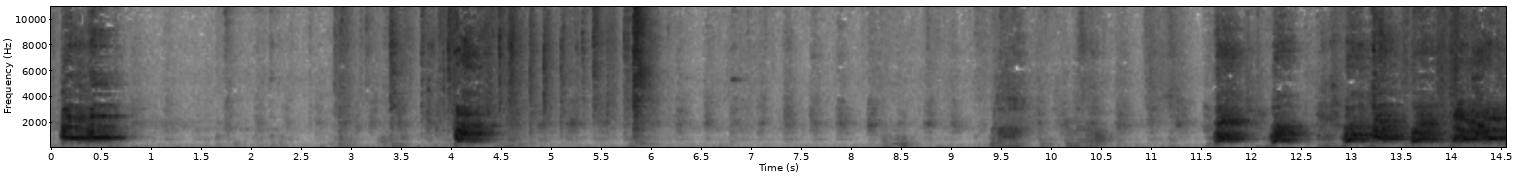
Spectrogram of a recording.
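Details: Two Pembroke Welsh Corgis playing with a balloon indoors, giving sharp, excited barks and yips in irregular bursts, some single and some in quick clusters, with quiet gaps between the outbursts.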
